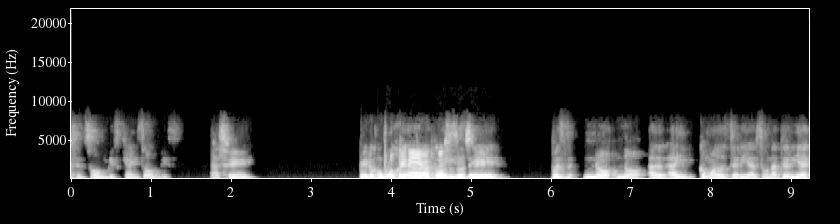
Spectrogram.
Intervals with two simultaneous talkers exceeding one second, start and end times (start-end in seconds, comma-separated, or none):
3.8-5.4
